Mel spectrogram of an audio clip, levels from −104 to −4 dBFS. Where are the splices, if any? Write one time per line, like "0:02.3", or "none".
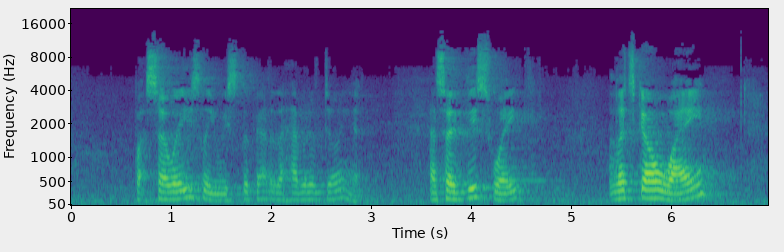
0:05.4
